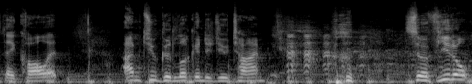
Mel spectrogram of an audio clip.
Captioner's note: laughs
